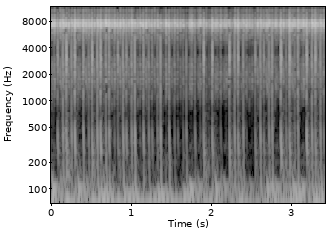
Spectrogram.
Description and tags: Played the sample over itself a few times and added two delay effects and an LP filter. 139.783 bpm. 2 measures
glitch, rhythmaker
